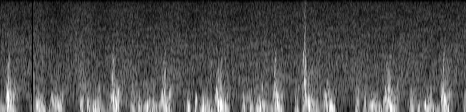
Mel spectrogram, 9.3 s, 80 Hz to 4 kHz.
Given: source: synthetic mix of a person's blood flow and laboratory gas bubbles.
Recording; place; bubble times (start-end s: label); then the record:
Doppler ultrasound of blood flow; precordium
6.03-6.21 s: bubbles
From the record:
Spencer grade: 1 (occasional bubble signal discernible with the cardiac motion signal, with majority of cardiac periods free of bubbles); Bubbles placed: anywhere in the cardiac cycle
